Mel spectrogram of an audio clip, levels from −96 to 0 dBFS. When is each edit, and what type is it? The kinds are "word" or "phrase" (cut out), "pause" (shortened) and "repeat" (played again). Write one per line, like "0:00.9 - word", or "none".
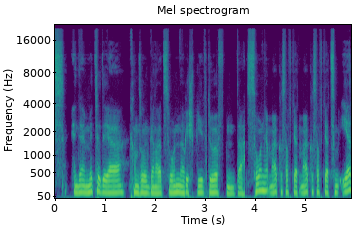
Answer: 0:01.5 - word
0:02.6 - word
0:03.0 - word
0:03.8 - word
0:04.9 - repeat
